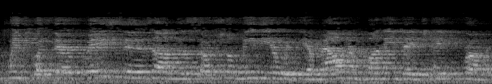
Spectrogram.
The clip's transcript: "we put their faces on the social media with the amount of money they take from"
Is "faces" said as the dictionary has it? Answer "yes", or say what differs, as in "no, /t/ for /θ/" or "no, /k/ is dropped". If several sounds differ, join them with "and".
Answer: yes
